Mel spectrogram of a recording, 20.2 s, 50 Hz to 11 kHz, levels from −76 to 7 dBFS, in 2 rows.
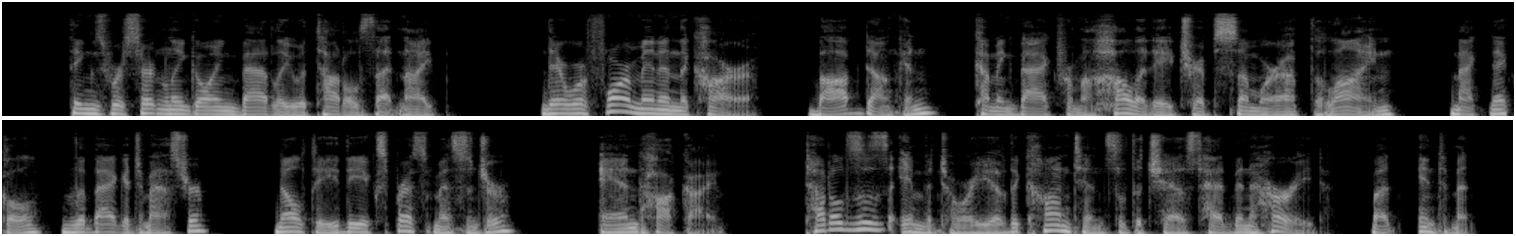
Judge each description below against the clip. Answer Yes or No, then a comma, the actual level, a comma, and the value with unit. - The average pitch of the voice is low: Yes, low, 105 Hz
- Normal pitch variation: No, wide, 5.8 semitones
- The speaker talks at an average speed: Yes, average, 150 wpm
